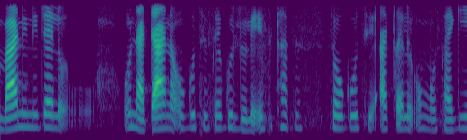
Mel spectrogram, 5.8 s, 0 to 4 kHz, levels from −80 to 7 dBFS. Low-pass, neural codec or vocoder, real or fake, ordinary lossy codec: 3.6 kHz; none; real; none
